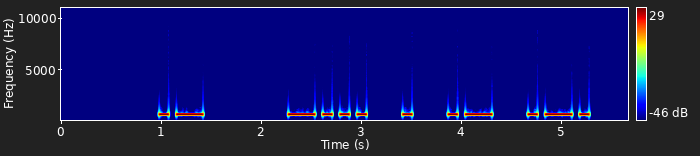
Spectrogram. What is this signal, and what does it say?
Morse code, heard as a keyed tone, about 14 wpm, spaced as for 12 wpm, 680 Hz. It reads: A BEAR
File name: Morsekurs / Witze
